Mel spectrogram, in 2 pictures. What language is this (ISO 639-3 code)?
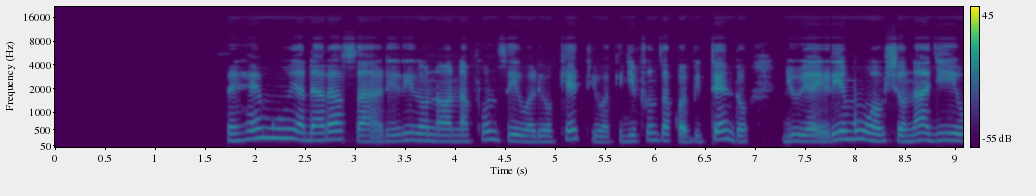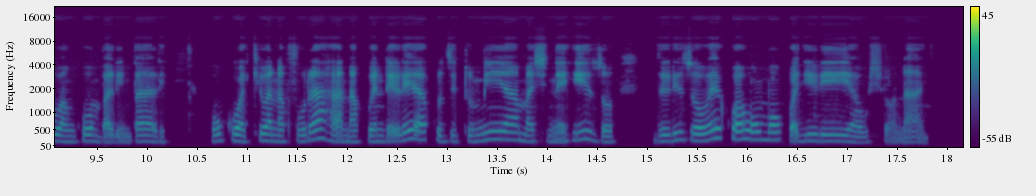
swa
